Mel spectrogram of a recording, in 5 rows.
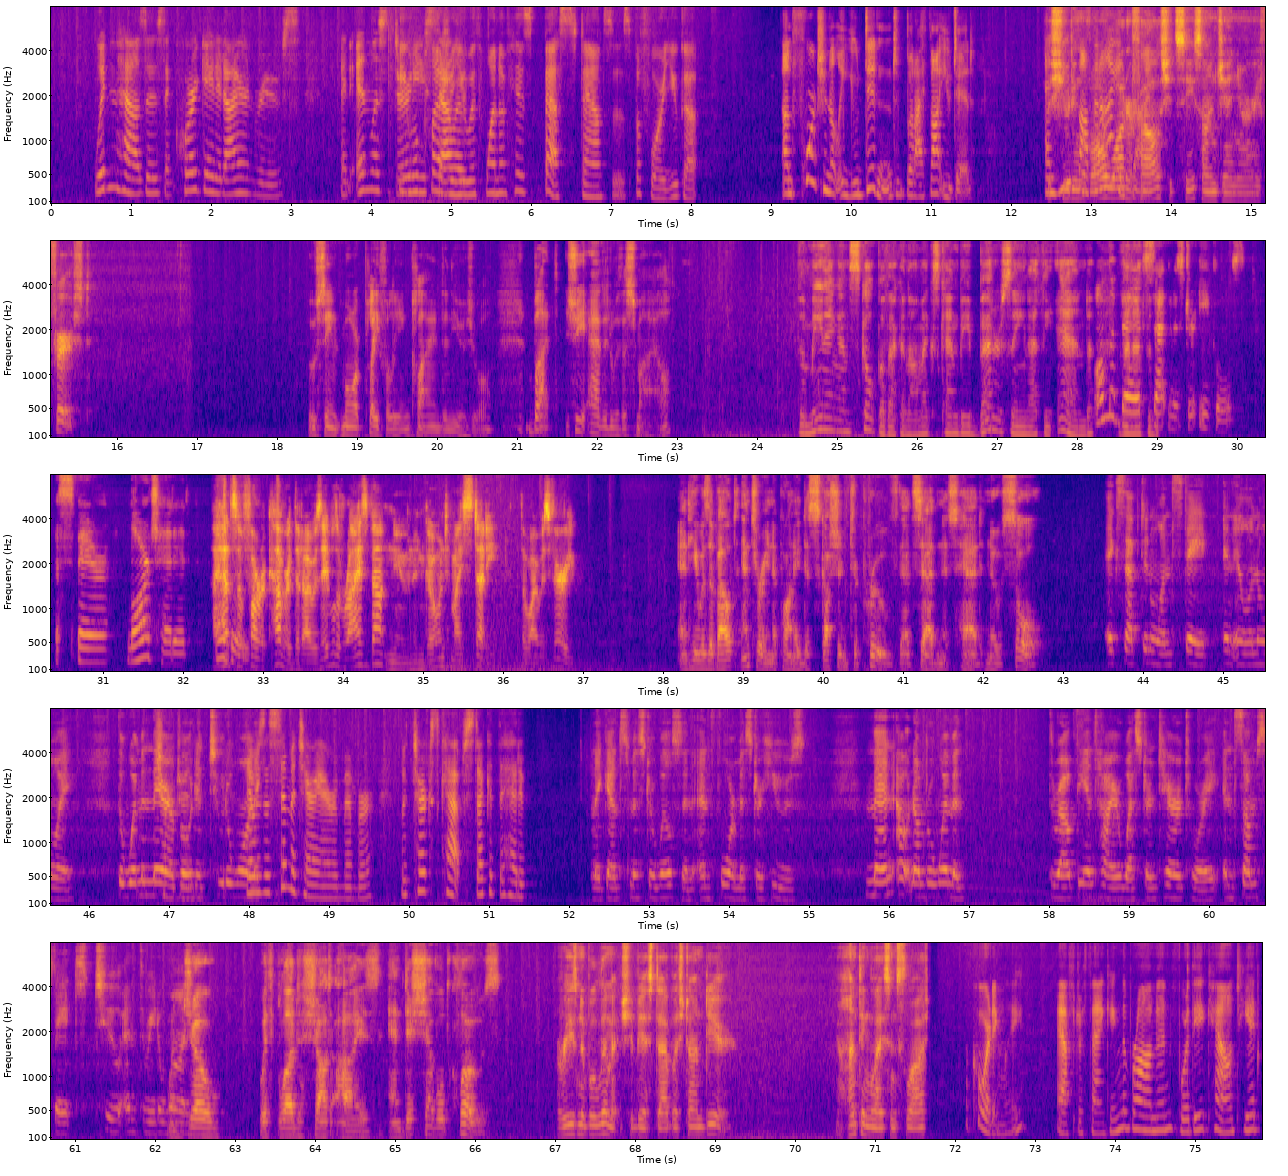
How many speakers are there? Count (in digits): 10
